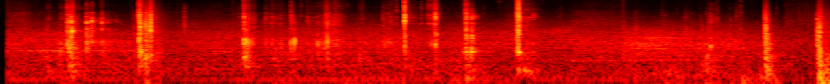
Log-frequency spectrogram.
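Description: Refuelling handling noises at the filler neck: a series of sharp, irregular plastic-and-metal clicks and clacks as the fuel pump nozzle is taken out and the fuel cap is screwed back on, over a steady background hiss.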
